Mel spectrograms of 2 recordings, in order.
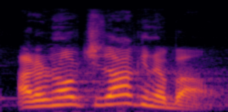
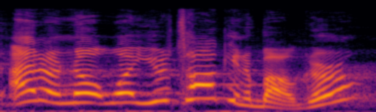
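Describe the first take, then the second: First: Fast, offhand brush-off; casual denial. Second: Put-on a raised, pointed denial to the girl; Peter denying. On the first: Retold or imitated. Peter casually brushing off the servant girl, fast and offhand. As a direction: toss it away quickly, nothing big. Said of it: "notice the way he denies it. No, no, nothing big, just". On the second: Preacher voicing Peter's raised denial to the servant girl. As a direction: brush her off with a lifted voice. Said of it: "And he says".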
